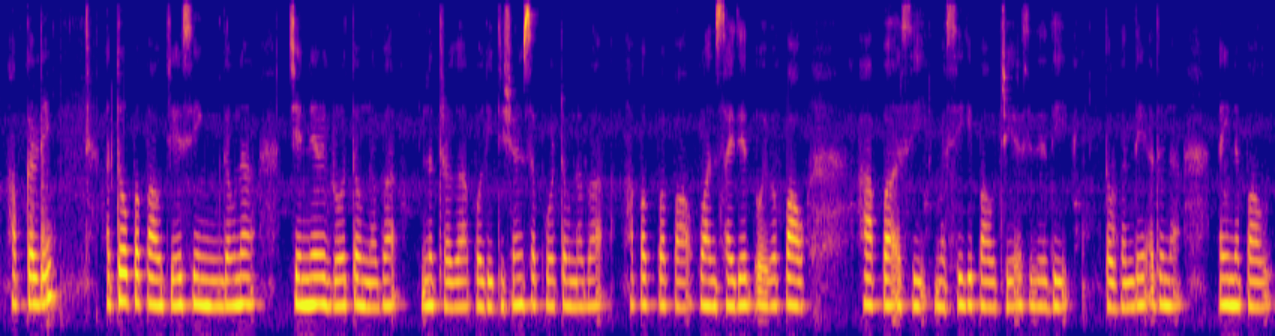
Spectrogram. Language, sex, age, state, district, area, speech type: Manipuri, female, 45-60, Manipur, Tengnoupal, rural, spontaneous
